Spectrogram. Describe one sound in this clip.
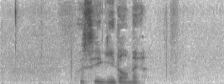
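A young woman speaks briefly and playfully, close to a microphone.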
